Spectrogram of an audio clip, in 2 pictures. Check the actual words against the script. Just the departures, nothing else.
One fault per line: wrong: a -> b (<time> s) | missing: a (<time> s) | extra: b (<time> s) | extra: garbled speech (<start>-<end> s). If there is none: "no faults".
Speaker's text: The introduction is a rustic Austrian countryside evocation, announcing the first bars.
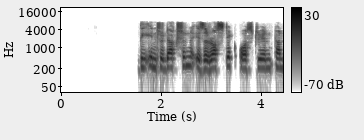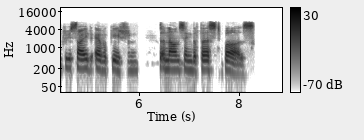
no faults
